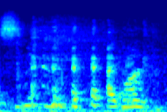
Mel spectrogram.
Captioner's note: laughs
